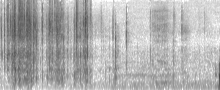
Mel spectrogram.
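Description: Thin clear plastic bag crinkling as a small plastic toy is pulled out of it, busiest in the first second and then dying down to a few faint rustles and clicks.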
